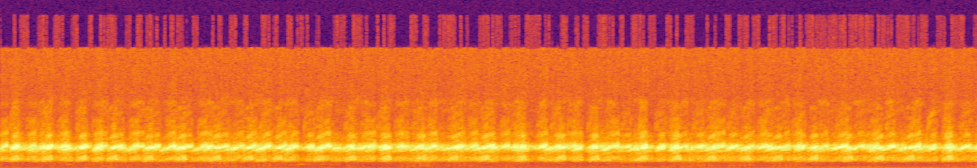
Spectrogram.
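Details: Chorus of frogs in rice fields at the start of summer, before transplanting. Fast rhythmic croaks, around two or more each second, pulse over a continuous shimmering trill from many callers.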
